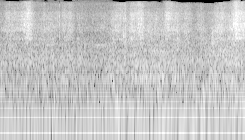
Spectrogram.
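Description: Steady rushing background noise with a few faint footsteps on concrete.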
